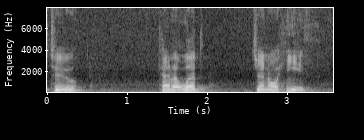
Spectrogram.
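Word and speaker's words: Heth: Lee's intent actually is to kind of let General Heath, it's spelled H E8, but it's pronounced Heath, to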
